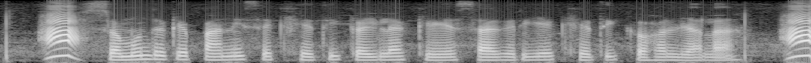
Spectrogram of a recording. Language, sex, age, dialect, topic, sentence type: Bhojpuri, male, <18, Northern, agriculture, statement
